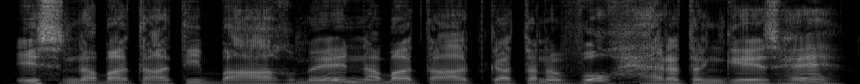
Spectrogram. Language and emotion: Urdu, surprised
